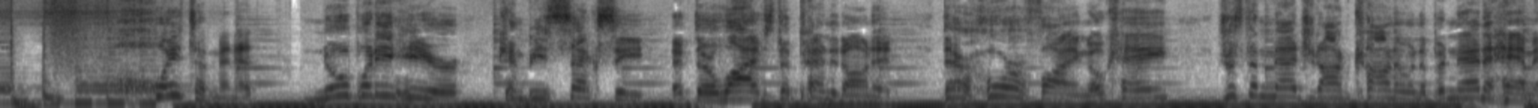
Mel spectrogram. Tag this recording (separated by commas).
Speech, Music, Electronic music, Dubstep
